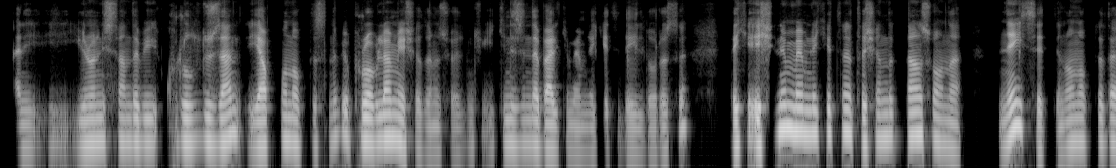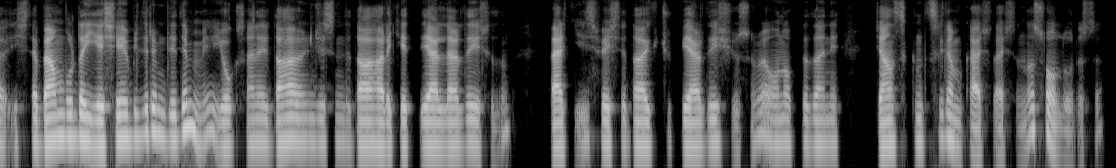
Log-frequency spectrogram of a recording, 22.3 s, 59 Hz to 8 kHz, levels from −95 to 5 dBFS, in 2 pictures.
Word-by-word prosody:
hani, 105 +1 -7 0.2
Y - - -19
Yunanistan'da 125 +1 -2
bir 125 -1 -3
kurulu 125 +2 -2
düzen 130 +4 +2
yapma 115 +3 +2
noktasında 120 +2 -5
bir 145 - -1
problem 135 +1 +4
yaşadığını 100 -5 -3
söyledin. 95 +3 -16
Çünkü 110 - -22
ikinizin 120 +1 -6
de 115 - +1
belki 105 -2 +2
memleketi 95 -1 -12
değildi 95 -1 -8
orası. 95 - -8 0.4
Peki, 115 +1 0
eşinin 170 +11 +5
memleketine 165 -1 +3
taşındıktan 145 +3 0
sonra 125 - -3 0.4
ne 145 - +6
hissettin? 145 - -3
O 120 +2 -2
noktada, 125 -1 -3
işte, 115 +1 -5
“Ben 130 +3 +7
burada 140 0 +4
yaşayabilirim.” 140 +6 +2
dedin 140 +8 +2
mi 165 0 -2
yoksa, 115 +1 -2
hani, 125 -1 -3
daha 130 +2 +5
öncesinde 125 -2 -7
daha 115 0 +5
hareketli 115 0 0
yerlerde 115 +1 +3
yaşadın. 150 +8 -5 0.4
Belki, 110 0 +2
İsveç'te 120 -1 -5
daha 115 -1 +3
küçük 110 - -23
bir - - +2
yerde 115 +1 +2
yaşıyorsun 120 +1 -8
ve - - -3
o 125 0 -2
noktada, 125 0 -4
hani, 120 -1 -5 0.4
can 115 +1 +3
sıkıntısıyla 125 +4 -5
mı 115 -4 -7
karşılaştın? 90 0 -4
Nasıl 170 +2 0
oldu 95 -4 -3
orası? - - -19
120 Hz, 160 wpm, -25 LUFS, 115-135 Hz, 0.4 s, Ben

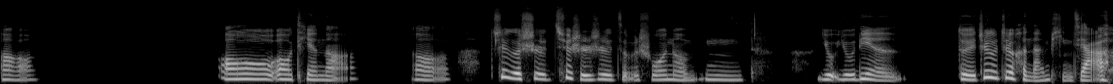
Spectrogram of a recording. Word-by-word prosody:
哦。 220 -1 -4 1.8
哦， 245 -2 +4
哦， 235 0 +3
天 215 -2 -3
呐。 200 - -3 0.7
呃， 225 +1 -4 0.4
这 345 -2 +1
个 265 -3 +6
是 250 -1 0
确 300 +7 0
实 215 -5 +2
是 225 0 0
怎 205 - -7
么 205 - -6
说 215 0 -3
呢？ 215 -3 -2 0.2
嗯， 210 -2 -5 0.7
有 230 -3 +1
有 225 0 +1
点 230 -4 0 0.5
对， 225 -4 +4
这 320 +9 +3
个 310 - +5
这 295 - +1
个 - - +6
很 220 -5 -2
难 175 +3 -4
评 - - -10
价， 195 +1 +2
225 Hz, 155 characters per minute, -25 LUFS, 210-245 Hz, 1.8 s, 个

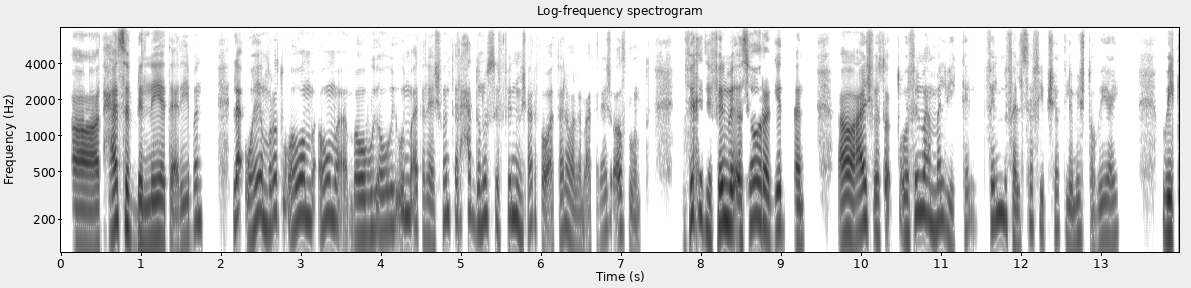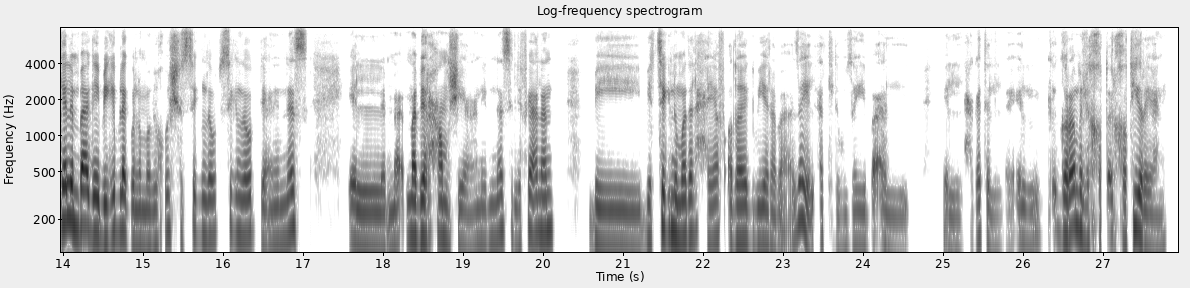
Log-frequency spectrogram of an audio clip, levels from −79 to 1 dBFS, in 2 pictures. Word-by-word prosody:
آه 120 -1 +6
اتحاسب 175 +6 +4
بالنِيّة 140 +1 +3
تقريبًا، 150 +11 -4 0.4
لأ، 210 - +3
وهي 195 +10 +2
مراته، 200 +3 -2
هو 210 +6 +2
م 200 - 0
وهو 200 +4 -1
م 200 -2 -1 0.2
هو 160 +3 0
بي 175 - -2
بيقول - - -3
ما - - -2
قتلهاش، 145 -6 -6
فأنت 210 +2 -6
لحد 195 -5 -5
نُص 205 0 -3
الفيلم 210 +2 -2
مش 155 - -8
عارف 195 +3 -8
هو - - -1
قتلها - - -6
والّا - - -7
ما - - -10
قتلهاش - - -12
أصلًا. - - -4 0.6
فكرة 210 -4 +1
الفيلم 185 +5 +6
إثارة 180 +1 +4
جدًا، 160 -7 0 0.4
آه 150 0 +7
عايش 175 +3 +5
في - - -3
إثا 145 - -2
والفيلم 220 +9 +1
عمّال 190 -4 -1
يتكلّم، 165 +9 -11
فيلم 210 +3 0
فلسفي 155 +4 -6
بشكل 145 -5 -7
مش 140 +2 -6
طبيعي. 140 +4 -7 0.5
وبيتكلّم 185 +5 +7
بقى 175 -2 +9
جاي 155 -1 +5
بيجيب 145 +4 +1
لك 140 -5 +4
لمّا 120 -1 -2
بيخُش 140 +7 -2
السجن 145 -2 -4
دوّة، 145 0 0
السجن 155 -3 -5
دوّة 145 +1 +1
يعني 125 0 -5
الناس 150 +7 0 0.5
ال 115 -2 -1
ما 120 - -2
ما 140 0 +6
بيرحَمش 140 -2 +2
يعني 120 +1 -7
الناس 145 +5 -4
اللي 120 -1 -9
فعلًا 155 +2 0 0.4
بي 120 -2 -4
بيتسجنوا 150 +4 +1
مدى 145 +1 +3
الحياة 135 -3 -5
في - - -10
قضايا 130 +1 +2
كبيرة 120 -2 -4
بقى - - -9
زي 195 -1 +2
القتل 125 -4 -10
وزي 115 +2 -10
بقى - - -5
ال 105 -1 -12 0.4
الحاجات 105 +6 -9
ال 105 0 -11 0.6
الجرائم 160 +2 +4
الخط 130 -5 -4
الخطيرة 145 -1 +1
يعني. 105 +1 -9
145 Hz, 180 wpm, -25 LUFS, 125-175 Hz, 0.6 s, بقى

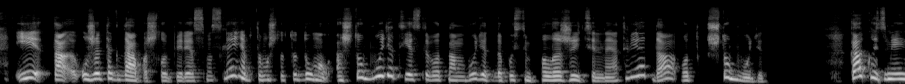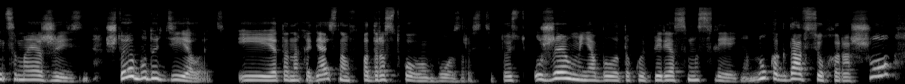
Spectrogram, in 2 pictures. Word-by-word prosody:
и 290 - +6
та - - +6
уже 235 +2 +4
тогда 215 -8 +4
пошло 165 +2 -5
переосмысление, 195 - -2
потому 205 0 -6
что 205 -1 -7
ты 230 - -6
думал, 220 -5 -1
а 195 - -3
что 305 +12 +1
будет, 390 +7 +3
если 230 -1 0
вот 205 0 -4
там 190 -1 -3
будет, 230 -1 -1
допустим, 180 -1 -5
положительный 195 -4 0
ответ, 360 - -2
да, 275 -1 0
вот 190 0 -4
что 320 -3 +1
будет, 150 - -2 0.8
как 350 +1 +5
изменится 250 -3 +3
моя 215 -1 0
жизнь, 170 -6 -4 0.2
что 285 - +1
я 375 - +8
буду 280 0 +3
делать. 205 - -2
И 195 0 +2
это 190 +2 +1
находясь 195 +5 -2
там 195 -5 -2
в 175 - -22
подростковом 205 -6 -3
возрасте. 150 -1 -11
То 185 - -6
есть 190 -1 -6
уже 230 +6 +5
у 270 - +6
меня 195 -3 +1
было 190 0 -1
такое 185 0 -6
переосмысление. 195 -4 -3
Ну, 290 +3 0
когда 250 -1 +2
всё 240 -5 -3
хорошо, 190 - -3
200 Hz, 170 wpm, -23 LUFS, 185-245 Hz, 0.8 s, я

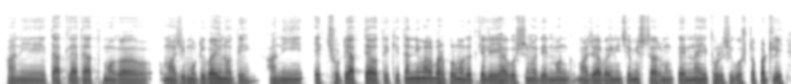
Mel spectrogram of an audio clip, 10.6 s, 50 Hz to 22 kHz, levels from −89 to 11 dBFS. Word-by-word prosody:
आणि 100 0 -2
त्यातल्या 95 +2 -1
त्यात 105 -1 -2
मग 105 0 -2
अ, 100 0 0 0.3
माझी 105 +1 -1
मोठी 115 0 -1
बहीण 115 +1 +6
होती 95 0 -3 0.3
आणि 105 +2 -1 0.2
एक 105 - -2
छोटी 110 +1 +1
आत्या 110 -2 +5
होती, - - 0
की - - -6
त्यांनी 120 +3 +4
मला 130 0 +5
भरपूर 120 -1 +2
मदत 110 -2 +2
केली 105 -2 +2
ह्या 95 -1 +2
गोष्टींमध्ये. 95 -1 -2
मग 95 +1 -2
माझ्या 105 0 +2
बहिणीचे 100 0 -1
मिस्टर 100 -3 -1
मग 95 +1 -2
त्यांनाही 100 +2 +2
थोडीशी 95 0 -3
गोष्ट 100 0 -4
पटली, 100 -1 +1
100 Hz, 175 wpm, -25 LUFS, 95-105 Hz, 0.3 s, बहीण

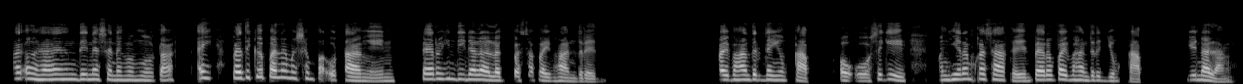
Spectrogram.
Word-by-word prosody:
Oo, 265 -2 +1
ha, 225 +1 +4
na 235 - +1
hindi 235 0 0
na 230 - +2
siya 220 0 -3
nangungutang. 195 -2 -1 0.2
Ay, 300 - +1 0.2
puwede 290 +1 +4
ko 345 +1 -2
pa 345 - +6
naman 315 -4 0
siyang 275 -2 -5
pautangin 165 -8 0 0.2
pero 250 +1 +2
hindi 240 -2 -3
na 230 - +5
lalagpas 190 -4 +2
sa 195 - -6
500. 150 -6 -2 1.2
500 220 0 +3
na 215 -1 +1
yung 200 -1 -3
cap. - - +1 0.3
Oo, 160 -3 0
sige 225 -6 -2 0.3
manghiram 235 +4 +1
ka 245 - +2
sa'kin 175 -8 +1
pero 215 0 +4
500 205 -5 +1
yung 165 -1 -5
cap, 125 -2 -1 0.5
yun 215 0 -3
na 190 - +7
lang. 130 -3 -3
215 Hz, 175 wpm, -23 LUFS, 185-235 Hz, 1.2 s, na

